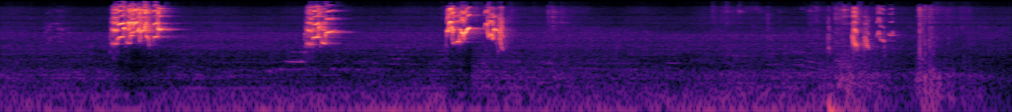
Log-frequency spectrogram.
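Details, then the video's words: Lovebirds singing and chirping: clusters of shrill, high-pitched chirps come in short bursts every second or so, with a few softer clicks near the end over low indoor hum. "Cute love birds singing sound and chirping sound"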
